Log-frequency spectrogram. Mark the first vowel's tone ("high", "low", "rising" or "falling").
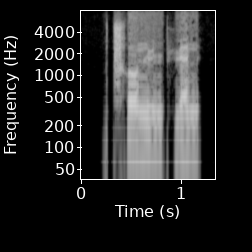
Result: high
